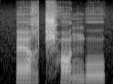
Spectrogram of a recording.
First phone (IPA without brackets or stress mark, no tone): æ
